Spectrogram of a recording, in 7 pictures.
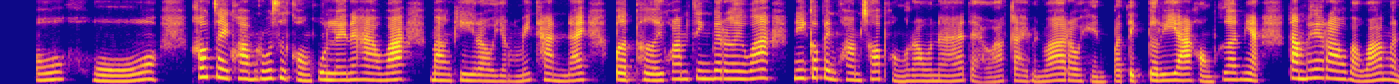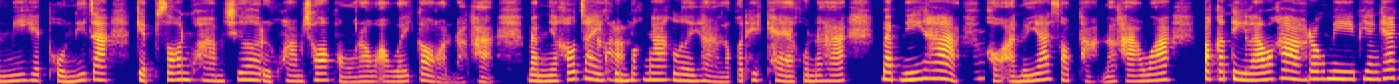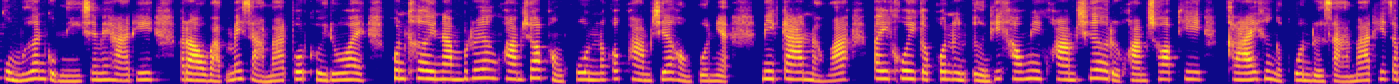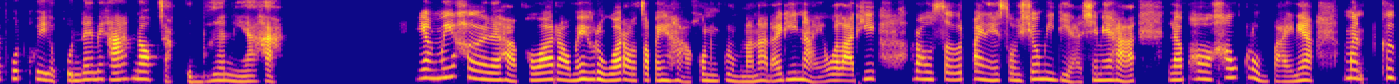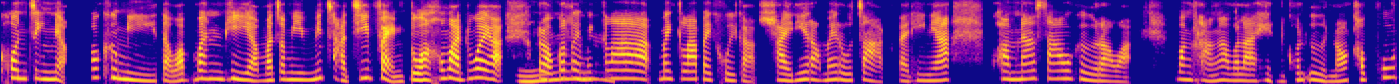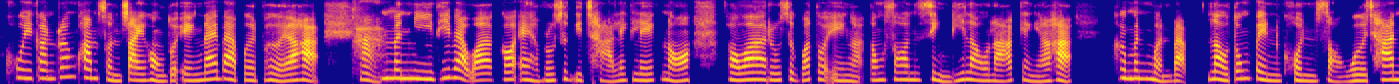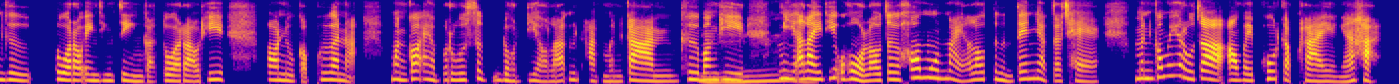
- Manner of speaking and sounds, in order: surprised: "โอ้โฮ !"; drawn out: "อืม"; drawn out: "อืม"
- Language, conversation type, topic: Thai, advice, คุณเคยต้องซ่อนความชอบหรือความเชื่อของตัวเองเพื่อให้เข้ากับกลุ่มไหม?
- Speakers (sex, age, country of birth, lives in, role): female, 20-24, Thailand, Thailand, user; female, 25-29, Thailand, Thailand, advisor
